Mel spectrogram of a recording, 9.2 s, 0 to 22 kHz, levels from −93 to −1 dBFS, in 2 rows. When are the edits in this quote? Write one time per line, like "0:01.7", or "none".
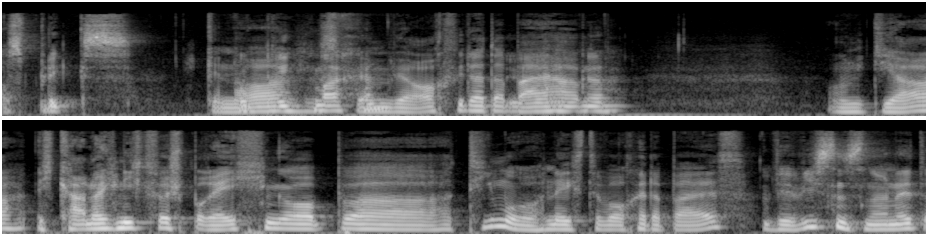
none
